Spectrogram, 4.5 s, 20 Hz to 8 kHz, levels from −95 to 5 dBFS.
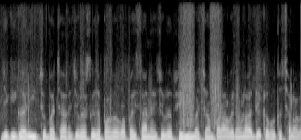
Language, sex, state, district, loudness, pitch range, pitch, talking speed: Maithili, male, Bihar, Madhepura, -15 LUFS, 130-140 Hz, 135 Hz, 280 wpm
